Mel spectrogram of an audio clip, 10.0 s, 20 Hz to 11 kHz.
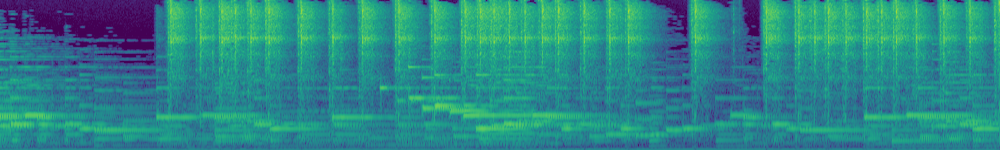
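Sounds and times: background music with keyboard tones: 0.0 - 10.0
typewriter key clicks: 1.7 - 10.0.

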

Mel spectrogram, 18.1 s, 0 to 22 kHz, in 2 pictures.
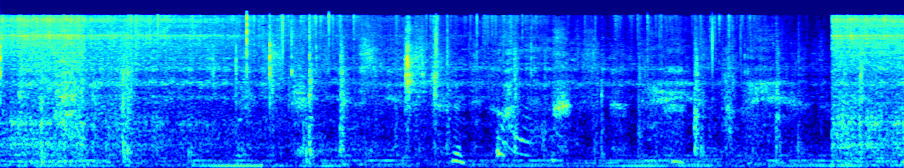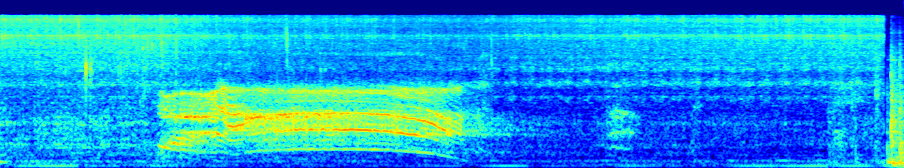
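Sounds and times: person crying out: 10.6 - 14.2.

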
